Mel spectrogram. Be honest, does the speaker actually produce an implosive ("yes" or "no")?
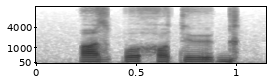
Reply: no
